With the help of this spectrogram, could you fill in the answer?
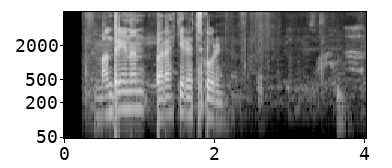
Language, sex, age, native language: Icelandic, male, 15, Icelandic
